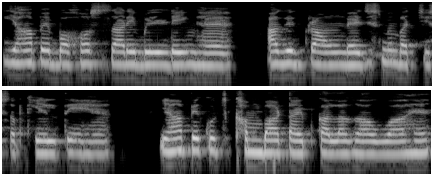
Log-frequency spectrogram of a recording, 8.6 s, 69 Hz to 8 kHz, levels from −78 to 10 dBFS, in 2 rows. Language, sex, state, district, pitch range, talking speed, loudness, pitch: Hindi, male, Bihar, Araria, 225-250 Hz, 160 wpm, -16 LUFS, 230 Hz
